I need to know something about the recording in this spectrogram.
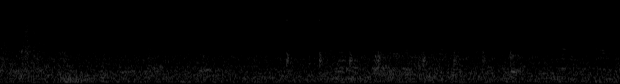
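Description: Near silence with light, faint ticks of a table tennis ball bounced a few times before a serve, about three a second, starting about two seconds in and stopping near the end.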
